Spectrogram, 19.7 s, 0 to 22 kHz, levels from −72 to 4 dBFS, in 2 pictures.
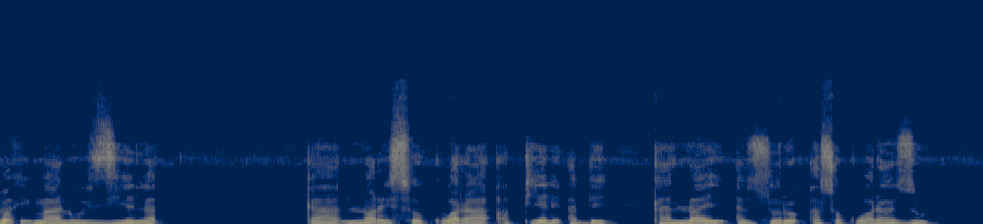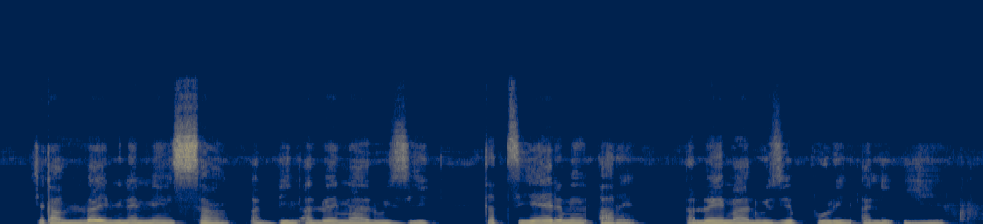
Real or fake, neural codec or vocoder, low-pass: fake; codec, 44.1 kHz, 2.6 kbps, SNAC; 14.4 kHz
